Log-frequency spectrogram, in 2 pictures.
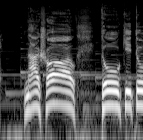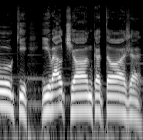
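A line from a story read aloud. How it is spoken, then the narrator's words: Loud distant declaiming. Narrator (Russian): громко декламировал Лапа где-то вдалеке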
